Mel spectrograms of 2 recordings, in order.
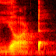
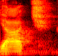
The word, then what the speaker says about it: yacht: इसको प्रोनाउंस करते हैं यॉट। इसको बोला हिंदी में बोला जाता है याच।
